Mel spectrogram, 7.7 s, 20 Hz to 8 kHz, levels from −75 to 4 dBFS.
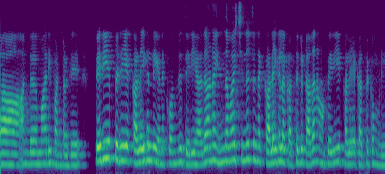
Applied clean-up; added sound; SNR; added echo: neural mask model Resemble Enhance denoiser.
